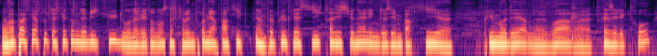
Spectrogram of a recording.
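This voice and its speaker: A man co-hosting a radio music show, talking quickly and chatting with some fillers, at times reading out a synopsis. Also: medium pitch, fairly even intonation, darkish tone. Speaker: radio co-host. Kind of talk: casual radio chat, reading a film synopsis.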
